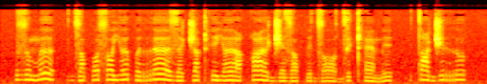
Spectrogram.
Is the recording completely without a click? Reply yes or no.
yes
